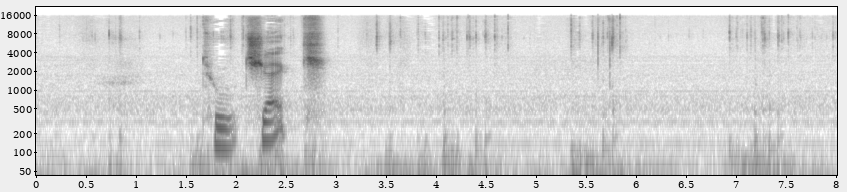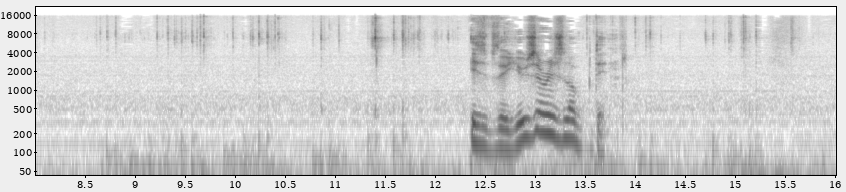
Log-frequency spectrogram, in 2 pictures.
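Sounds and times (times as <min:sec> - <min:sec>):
computer keyboard typing: 0:00.7 - 0:02.1, 0:03.4 - 0:06.0, 0:06.9 - 0:12.2, 0:13.7 - 0:15.3.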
